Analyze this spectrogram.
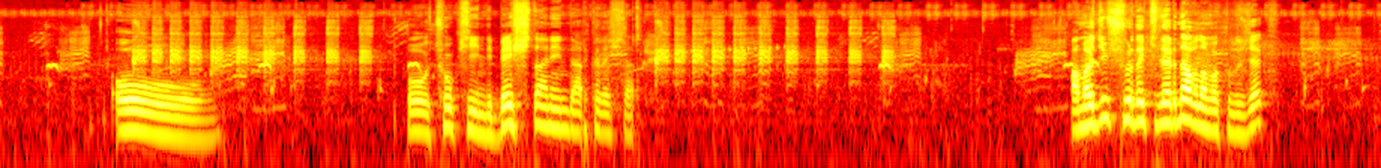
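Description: A duck call quacks loudly in a series of falling notes.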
